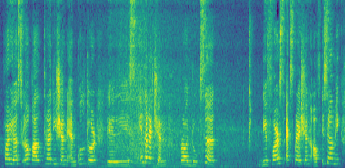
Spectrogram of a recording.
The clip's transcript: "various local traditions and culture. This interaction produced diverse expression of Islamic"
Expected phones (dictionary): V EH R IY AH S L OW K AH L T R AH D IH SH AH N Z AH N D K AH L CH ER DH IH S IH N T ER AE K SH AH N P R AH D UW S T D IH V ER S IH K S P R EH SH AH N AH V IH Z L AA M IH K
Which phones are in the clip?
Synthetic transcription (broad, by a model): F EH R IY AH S L OW K AH L T R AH D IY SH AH N AH N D K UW L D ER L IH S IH N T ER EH K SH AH N P R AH D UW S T D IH F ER S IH K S P R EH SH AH N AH F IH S L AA M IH K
